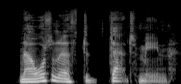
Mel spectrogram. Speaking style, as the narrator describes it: said Dirk, irritably

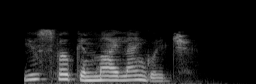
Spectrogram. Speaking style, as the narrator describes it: controlling himself, he said calmly

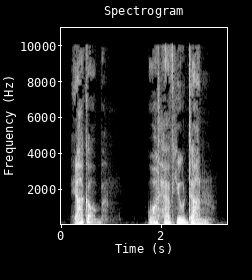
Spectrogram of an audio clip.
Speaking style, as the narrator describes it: she said softly

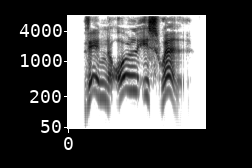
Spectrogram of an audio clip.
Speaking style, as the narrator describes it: cried Jagiello

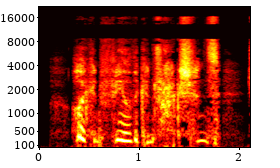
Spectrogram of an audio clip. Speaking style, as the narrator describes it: gasped

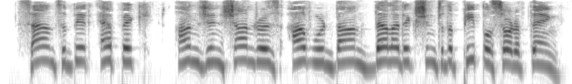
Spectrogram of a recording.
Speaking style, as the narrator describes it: Trep shouted

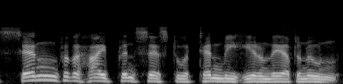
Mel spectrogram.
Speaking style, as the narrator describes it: Laban returned his stare icily and said

